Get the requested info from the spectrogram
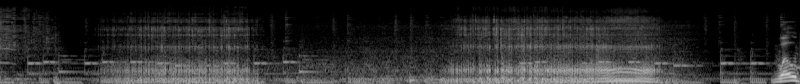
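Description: Walrus snoring in its sleep: two long snores of about two seconds each, the second ending in a brief rise and fall in pitch.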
